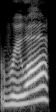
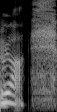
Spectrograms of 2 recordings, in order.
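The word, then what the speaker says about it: רוח: Anyway, but it's the word ruach. I'm not saying it right. Cherise, You you're are, I better at think. this. Okay, Mm. ruach.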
